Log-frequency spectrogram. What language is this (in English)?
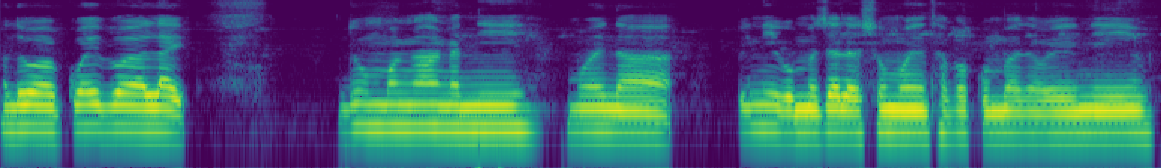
Manipuri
